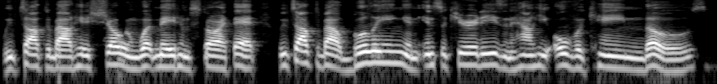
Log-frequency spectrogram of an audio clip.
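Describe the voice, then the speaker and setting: A man's voice: mid-range voice, normal speed, hardly any pauses, a little mellow. A man hosting a live podcast, joking casually with his guest and reading out viewer questions. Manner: joking, conversational. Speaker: podcast host. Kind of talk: casual live-stream chat.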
